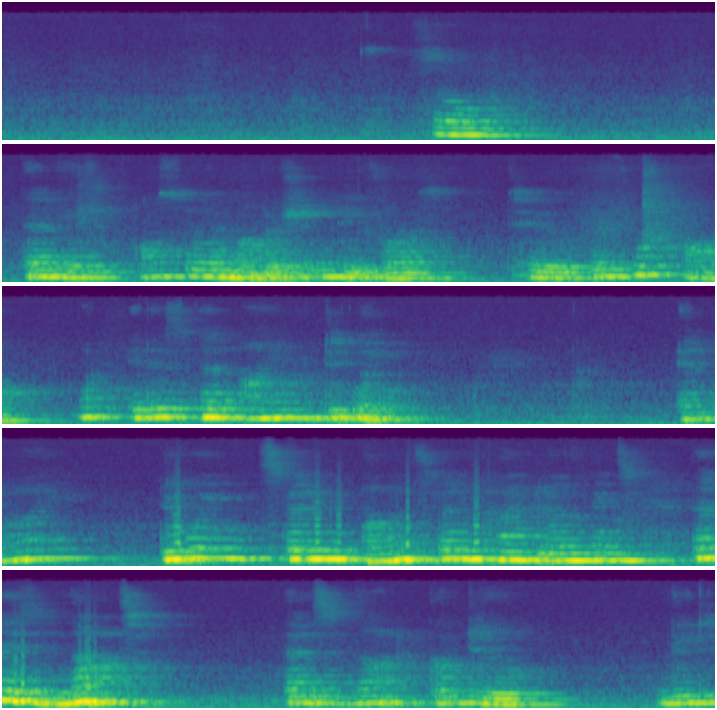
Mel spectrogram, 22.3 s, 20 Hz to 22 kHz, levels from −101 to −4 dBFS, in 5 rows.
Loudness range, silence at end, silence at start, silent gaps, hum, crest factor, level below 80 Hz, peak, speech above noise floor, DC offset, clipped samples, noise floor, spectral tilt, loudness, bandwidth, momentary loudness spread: 13 LU; 0 s; 2.7 s; none; none; 18 dB; -48 dBFS; 0 dBFS; 28 dB; under 0.1%; under 0.1%; -49 dBFS; -11 dB/octave; -16 LUFS; 3.4 kHz; 18 LU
